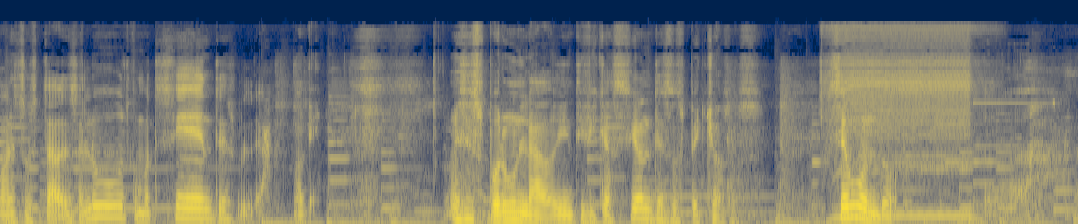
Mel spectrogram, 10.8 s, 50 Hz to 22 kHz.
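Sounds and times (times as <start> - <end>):
speech: 0.0 - 3.8, 4.5 - 9.1
harsh steady electronic alarm buzzing: 8.2 - 10.0.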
